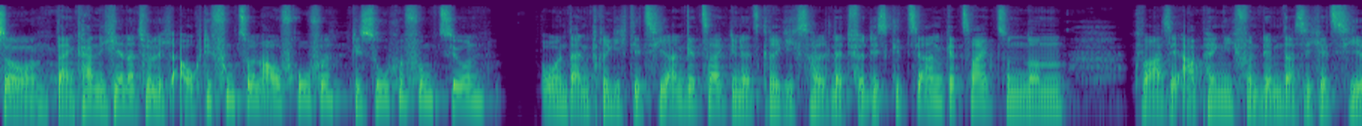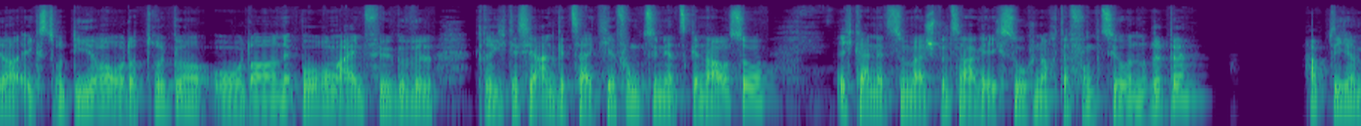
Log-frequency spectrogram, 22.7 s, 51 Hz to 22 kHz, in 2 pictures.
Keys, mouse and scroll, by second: 2.3 s, 16.8-19.4 drag, 20.0 typing.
